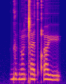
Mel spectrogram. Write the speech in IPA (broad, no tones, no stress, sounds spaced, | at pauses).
ɡ ɯ ɡ ɽ õ ǀ ɜ d qʼ yː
